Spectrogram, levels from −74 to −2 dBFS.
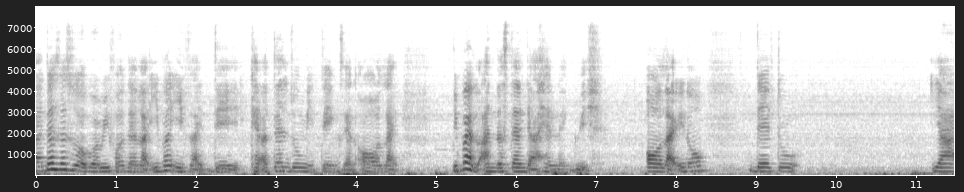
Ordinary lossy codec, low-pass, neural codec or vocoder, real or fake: none; 7.2 kHz; vocoder, 24 kHz, 100 mel bands, Vocos; fake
